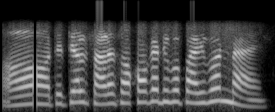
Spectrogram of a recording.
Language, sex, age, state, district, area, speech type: Assamese, female, 45-60, Assam, Biswanath, rural, conversation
